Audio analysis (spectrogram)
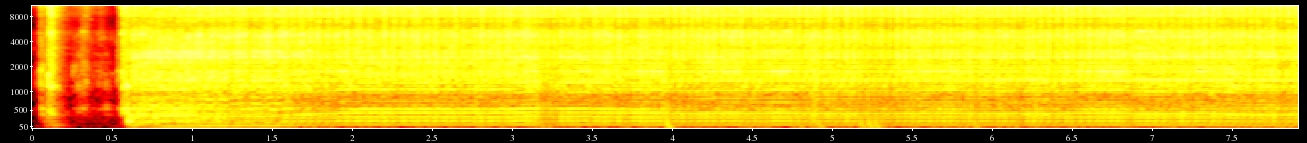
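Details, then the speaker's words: Cold 2-stroke engine in a 30 Degrees North 5th-scale RC truck, unrun for 2–3 weeks, started without choke: high buzzy note catches straight away and settles to a steady, even run with no misfire or stumble; healthy. "So, started without a choke. She's cold. Hasn't been run for about 2 3 weeks."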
